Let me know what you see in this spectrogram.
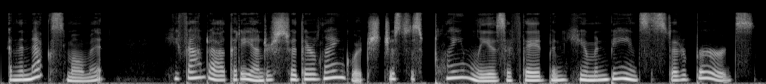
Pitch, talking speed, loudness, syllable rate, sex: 230 Hz, 195 wpm, -17 LUFS, 4.6 syllables/s, female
